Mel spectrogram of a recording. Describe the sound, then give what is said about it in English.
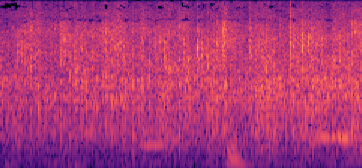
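Applause from an audience answering a speaker's words about every child being a gift from God, a steady wash of clapping at even strength, with a brief voice in the middle. “He says, it's a gift from God. People applaud.”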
